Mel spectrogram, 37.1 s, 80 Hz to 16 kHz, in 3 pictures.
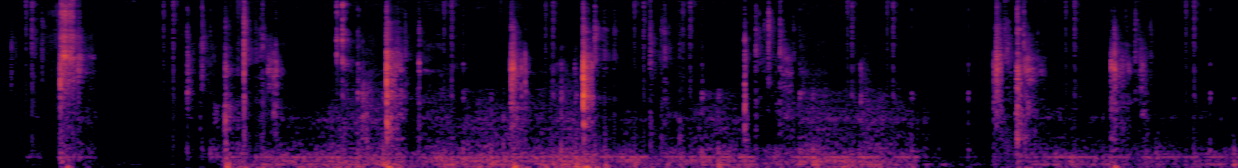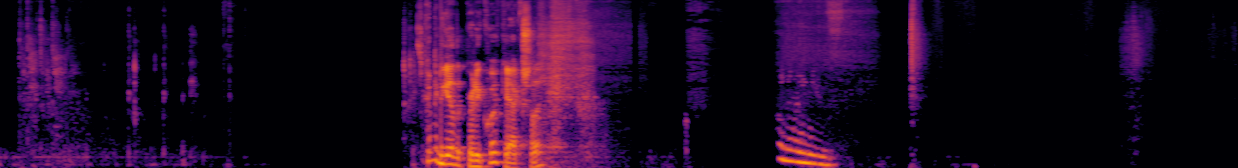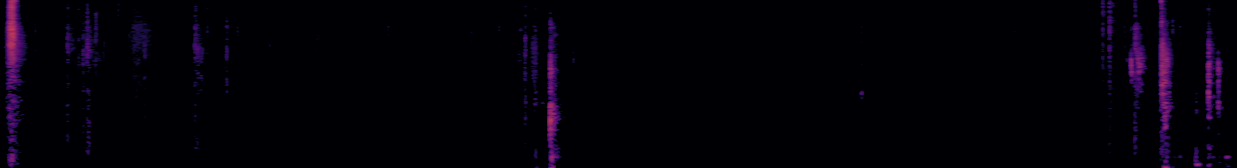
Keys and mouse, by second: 0.5 s, 2.3 g, 3.7 g, 4.9 s, 5.7 g, 6.3 g, 7.4 ctrl+a, 9.9 g, 10.9 s, 12.5 ctrl+a, 13.2 click, 14.4 click, 16.6 ctrl+s, 25.0-28.7 drag, 25.5 ctrl+s, 28.7-33.2 middle drag, 35.6 click, 36.2 Tab.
